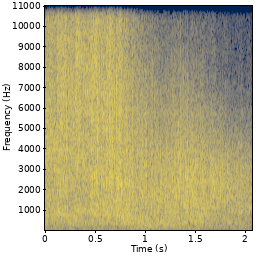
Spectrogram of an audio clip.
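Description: Cinematic boom sound effect on a scene transition: a sudden hit that dies away into a rumble over about two seconds, cutting off the background music.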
